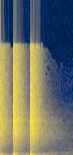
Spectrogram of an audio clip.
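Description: Two sharp snare drum hits, bright and crisp with a ringing tail fading out, alone and close.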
